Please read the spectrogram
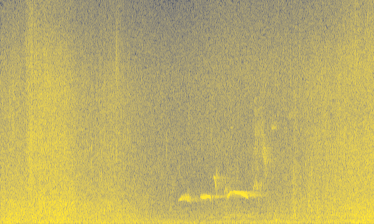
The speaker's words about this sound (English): Chilling at the beach. The day is so beautiful. The sun is shining. The water is glistening and the birds are chirping away in the background.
